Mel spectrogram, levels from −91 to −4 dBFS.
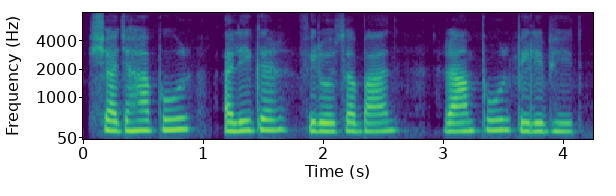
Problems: none marked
